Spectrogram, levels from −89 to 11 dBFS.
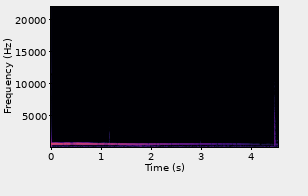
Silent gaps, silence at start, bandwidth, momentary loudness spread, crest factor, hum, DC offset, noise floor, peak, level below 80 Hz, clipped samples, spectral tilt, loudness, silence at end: none; 0 s; 5.6 kHz; 24 LU; 14 dB; none; under 0.1%; -72 dBFS; -30 dBFS; -78 dBFS; under 0.1%; -3.5 dB/octave; -43 LUFS; 0.05 s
